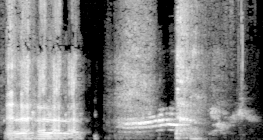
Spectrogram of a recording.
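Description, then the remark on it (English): A cat named Josie meows a few times, with loud, drawn-out, wavering cries separated by brief pauses. “Tell your cat we said hi.”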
